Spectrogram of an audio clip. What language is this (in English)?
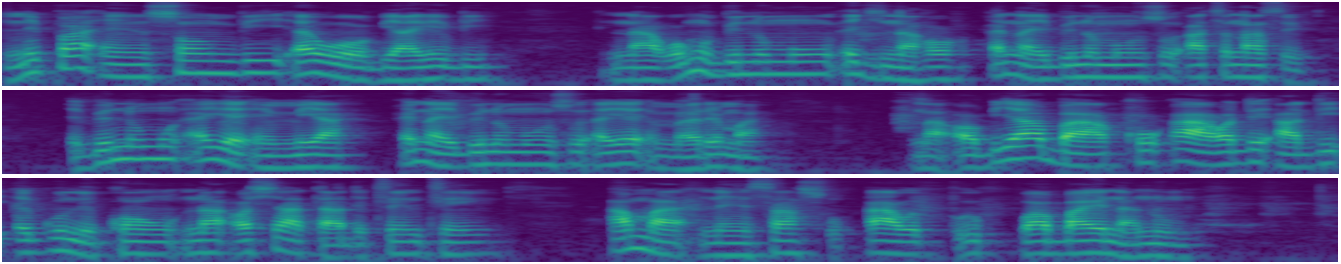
Akan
